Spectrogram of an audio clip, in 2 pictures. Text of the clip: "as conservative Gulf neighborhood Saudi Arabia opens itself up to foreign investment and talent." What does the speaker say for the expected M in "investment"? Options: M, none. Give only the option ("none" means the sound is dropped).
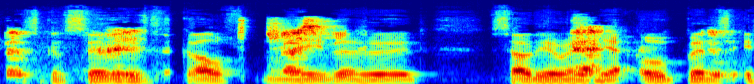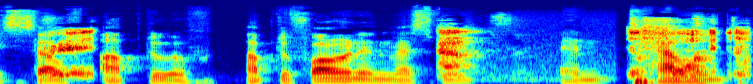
none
